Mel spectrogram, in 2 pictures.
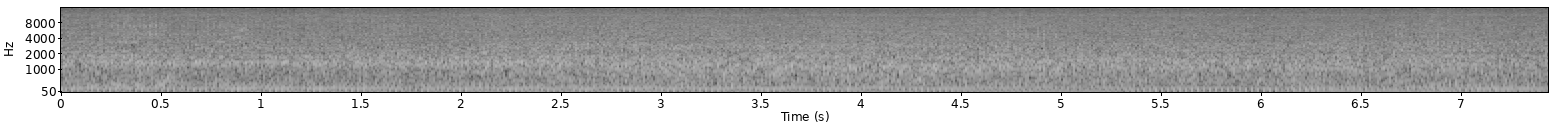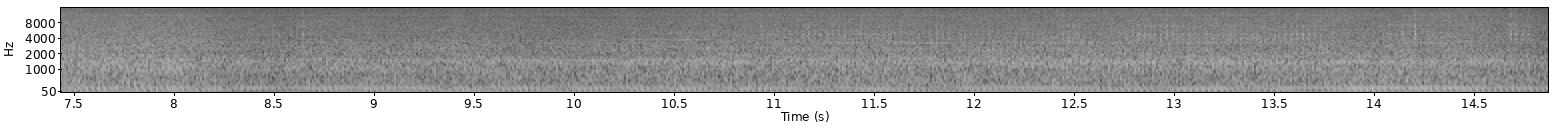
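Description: Tyres roll over rough brush.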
